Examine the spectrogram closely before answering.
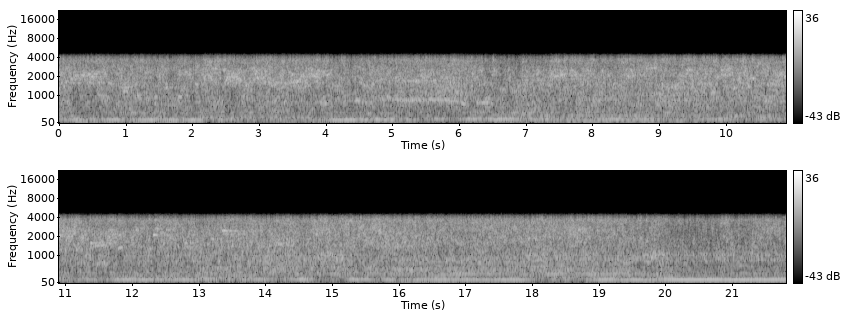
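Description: Metal crunches as combines ram into each other.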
